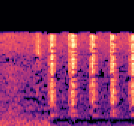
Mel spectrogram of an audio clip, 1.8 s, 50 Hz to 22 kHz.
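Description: A clock ticks steadily before the time announcement (8:30) on the radio station of the Church of Greece, five crisp, moderately loud ticks at an even quick rhythm, following a brief stretch of low rumbling noise. No voices are heard.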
